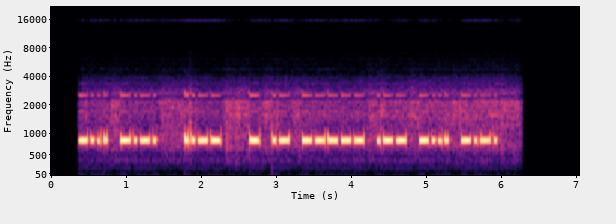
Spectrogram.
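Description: Morse code sound effect: a single beep tone keyed on and off in rapid short and long beeps over a steady band of radio static. It cuts off suddenly near the end.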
